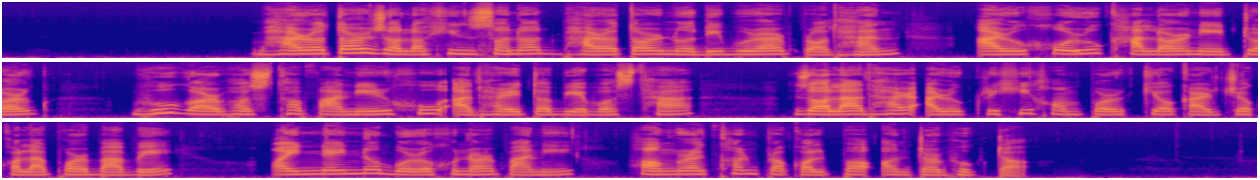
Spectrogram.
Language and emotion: Assamese, neutral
